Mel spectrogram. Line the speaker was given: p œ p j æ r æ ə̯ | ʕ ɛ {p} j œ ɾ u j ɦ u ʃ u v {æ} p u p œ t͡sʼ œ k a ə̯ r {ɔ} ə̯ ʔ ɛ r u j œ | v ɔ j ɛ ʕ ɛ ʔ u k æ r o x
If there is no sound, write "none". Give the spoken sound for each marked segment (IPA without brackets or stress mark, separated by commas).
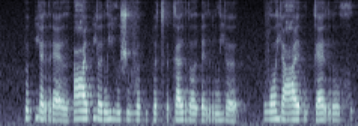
p, œ, ɔ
